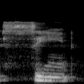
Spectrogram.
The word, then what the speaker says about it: scene: has a silence see I don't say skiing I say scene so words with a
